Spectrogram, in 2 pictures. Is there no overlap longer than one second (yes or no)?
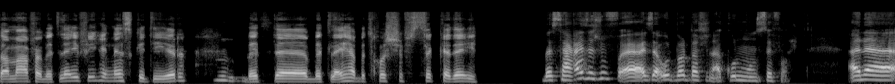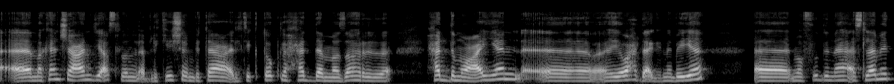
yes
